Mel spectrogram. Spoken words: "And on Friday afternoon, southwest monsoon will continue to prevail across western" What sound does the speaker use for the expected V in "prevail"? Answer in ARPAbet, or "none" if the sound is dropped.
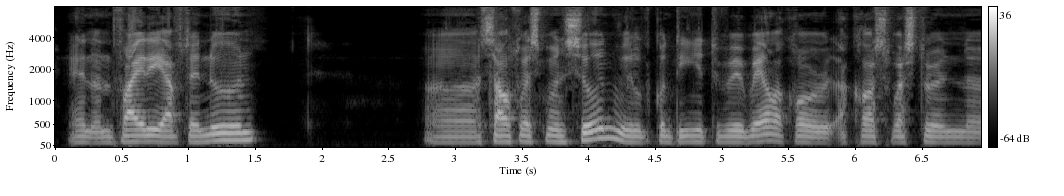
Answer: W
